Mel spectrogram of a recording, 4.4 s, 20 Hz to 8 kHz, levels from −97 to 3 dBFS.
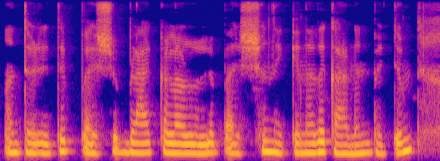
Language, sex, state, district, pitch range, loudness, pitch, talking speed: Malayalam, female, Kerala, Kollam, 170-190 Hz, -16 LUFS, 180 Hz, 135 wpm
